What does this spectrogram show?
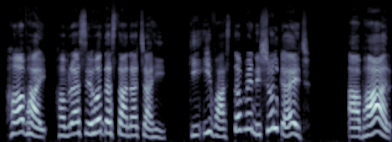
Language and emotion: Maithili, happy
